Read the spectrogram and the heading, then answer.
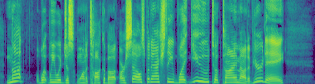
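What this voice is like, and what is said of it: Stern dad voice. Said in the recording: “You're full on dad voice right now. ... I'm fighting you just with my tone.”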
